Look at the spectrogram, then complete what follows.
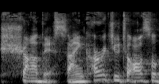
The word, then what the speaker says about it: Shabbos: Also, it's pronounced Shabbos.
